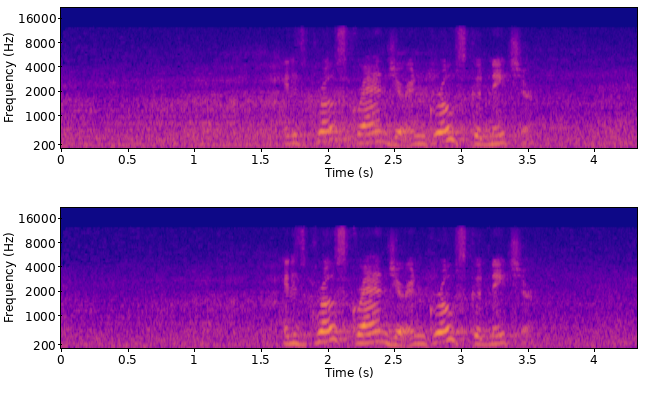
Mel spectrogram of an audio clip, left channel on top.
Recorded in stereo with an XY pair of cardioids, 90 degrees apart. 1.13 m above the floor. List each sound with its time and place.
1.7 s a woman speaking: 65° right, 0.7 m; by 3.6 s 25° left, 0.8 m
